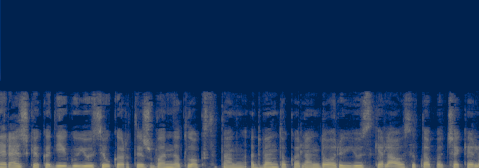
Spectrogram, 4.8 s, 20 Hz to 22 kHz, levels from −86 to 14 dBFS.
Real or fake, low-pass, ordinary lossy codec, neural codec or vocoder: real; 9.9 kHz; AAC, 48 kbps; none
